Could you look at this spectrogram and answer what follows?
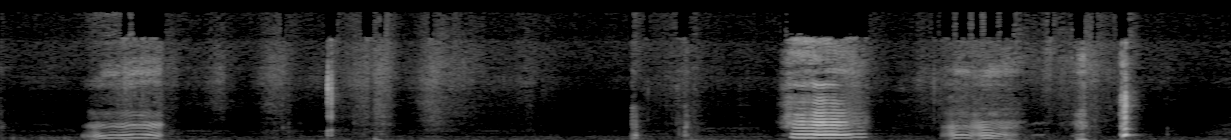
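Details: Three short, high-pitched cry bursts from an infant with hiccups, separated by quiet gaps with brief sharp catches, in a small quiet room.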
